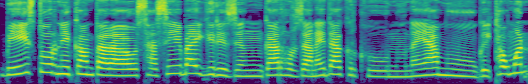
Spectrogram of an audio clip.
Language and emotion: Bodo, disgusted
